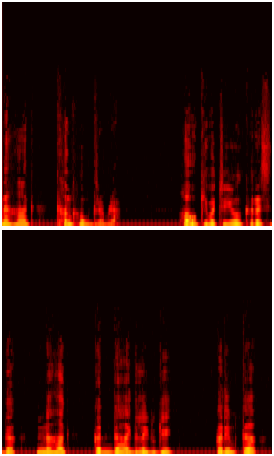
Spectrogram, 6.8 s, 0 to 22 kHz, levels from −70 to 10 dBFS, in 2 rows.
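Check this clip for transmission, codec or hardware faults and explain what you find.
A video or display buzz runs under the speech for the whole clip. A screen or video cable is coupling into the audio, adding a 60 Hz field-rate buzz with hash above it, well below the speech. A spectrogram shows harmonic lines at 60 Hz multiples throughout, and the waveform never settles to silence between phrases.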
